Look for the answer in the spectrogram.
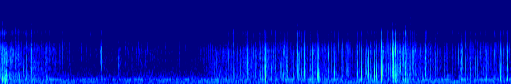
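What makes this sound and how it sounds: A soft rubber squishy stress ball filled with gel beads is held over the mic and scratched with long nails. It makes quiet, crackly rustling with sharp clicky ticks that grow busier and louder in the second half, peaking near the end over a faint steady low hum.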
